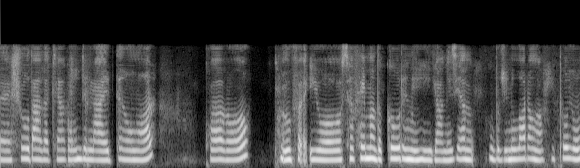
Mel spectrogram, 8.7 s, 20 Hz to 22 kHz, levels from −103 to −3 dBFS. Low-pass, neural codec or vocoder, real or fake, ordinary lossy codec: 7.2 kHz; codec, 16 kHz, 1.1 kbps, Voila-Tokenizer; fake; none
